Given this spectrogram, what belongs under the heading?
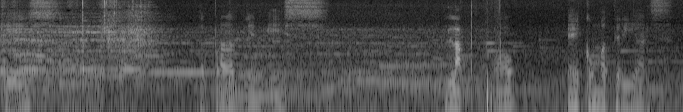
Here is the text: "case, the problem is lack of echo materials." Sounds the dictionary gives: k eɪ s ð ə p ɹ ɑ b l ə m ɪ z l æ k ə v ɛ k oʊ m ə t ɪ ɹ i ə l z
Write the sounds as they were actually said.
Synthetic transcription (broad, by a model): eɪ s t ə p ɹ ɑ b l ə m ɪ s l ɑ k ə p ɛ k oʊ m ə t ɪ ɹ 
